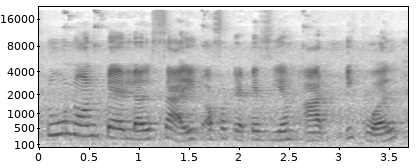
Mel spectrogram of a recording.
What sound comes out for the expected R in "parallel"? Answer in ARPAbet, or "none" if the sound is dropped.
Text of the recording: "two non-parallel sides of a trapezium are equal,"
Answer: R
